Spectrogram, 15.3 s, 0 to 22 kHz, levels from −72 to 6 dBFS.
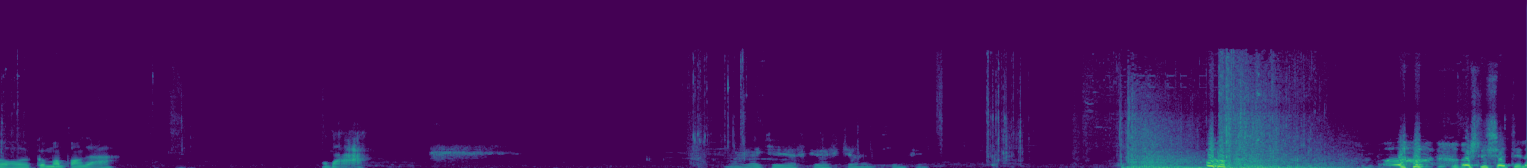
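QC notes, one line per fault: Throughout: noise suppressor applied to music or sounds. A speech-tuned suppressor is treating held and ambient content as noise, so gain rides up and down by roughly 10 dB; onsets pass while sustains and tails are pulled back, giving a pumping, thinned texture.
1.14–3.23 s, 3.69–4.29 s, 4.99–6.91 s, 8.75–9.87 s, 10.17–11.18 s, 13.51–13.83 s: sound cut by the noise suppressor. In each span the suppressor classes the sustained material as noise and ducks it, by about 18, 17, 18, 16, 17 and 11 dB at the deepest, so decays sink early while transients stay mostly intact.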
